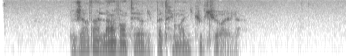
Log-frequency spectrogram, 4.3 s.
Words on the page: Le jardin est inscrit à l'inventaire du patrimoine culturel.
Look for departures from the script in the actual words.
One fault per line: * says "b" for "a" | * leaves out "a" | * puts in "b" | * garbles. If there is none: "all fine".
* leaves out "est inscrit à"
